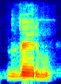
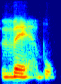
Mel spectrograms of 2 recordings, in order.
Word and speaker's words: verbo: Muit verbo. Perfeito. Muito bem. Algunas regiões de Brasil, a gente vai haar verbo, verbo. A letra R, ela vai vibrar. OK? Pero la maior parte del Brasil a gentea verbo.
